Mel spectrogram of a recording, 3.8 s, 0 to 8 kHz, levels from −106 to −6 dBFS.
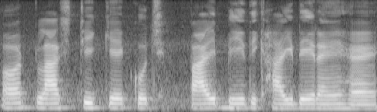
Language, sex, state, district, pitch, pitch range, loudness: Hindi, male, Bihar, Kaimur, 125 Hz, 120-125 Hz, -20 LUFS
